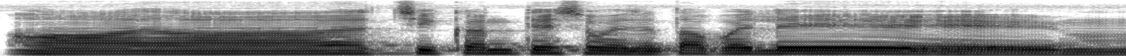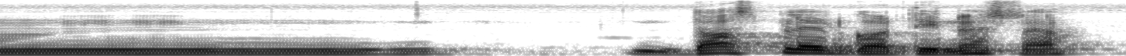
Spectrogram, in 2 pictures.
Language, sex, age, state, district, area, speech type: Nepali, male, 45-60, West Bengal, Darjeeling, rural, spontaneous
